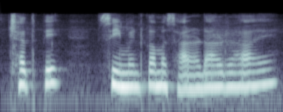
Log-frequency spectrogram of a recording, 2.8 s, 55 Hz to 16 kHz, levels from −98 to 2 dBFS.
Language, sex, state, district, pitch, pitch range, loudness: Hindi, female, Maharashtra, Washim, 210 Hz, 200-225 Hz, -15 LUFS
